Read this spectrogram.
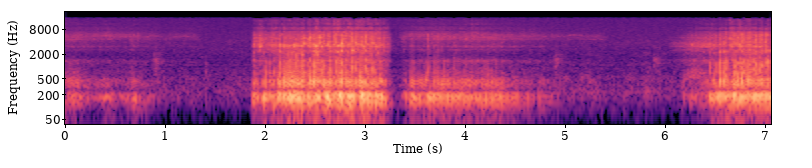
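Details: Sleeping pet dog snoring heavily indoors: loud rasping breaths in long bursts of about a second, separated by quieter wheezy exhalations and short pauses, in a small room.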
